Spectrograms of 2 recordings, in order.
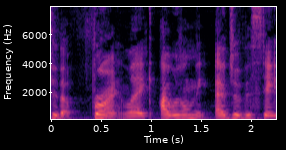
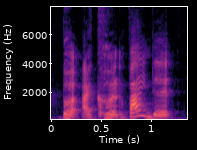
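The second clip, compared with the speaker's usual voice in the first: usual speaking voice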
